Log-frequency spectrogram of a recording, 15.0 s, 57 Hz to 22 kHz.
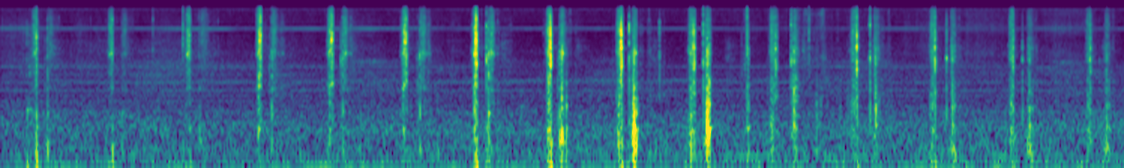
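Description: A hard plastic sliding phone case for a Galaxy Note7 is held close to the microphone while fingertips slide its back panel open and shut over and over. The result is a steady run of sharp, dry, bright clicks and snaps, roughly one per second, with a soft low rumble of handling noise underneath.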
